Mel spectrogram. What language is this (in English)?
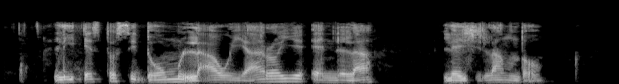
Esperanto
